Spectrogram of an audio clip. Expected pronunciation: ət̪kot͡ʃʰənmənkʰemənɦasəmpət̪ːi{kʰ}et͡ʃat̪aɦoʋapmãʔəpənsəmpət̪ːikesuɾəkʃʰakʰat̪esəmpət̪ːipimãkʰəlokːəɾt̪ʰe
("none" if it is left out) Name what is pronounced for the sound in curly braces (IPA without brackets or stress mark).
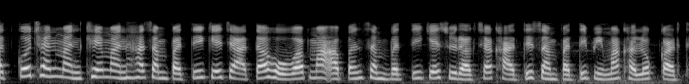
k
